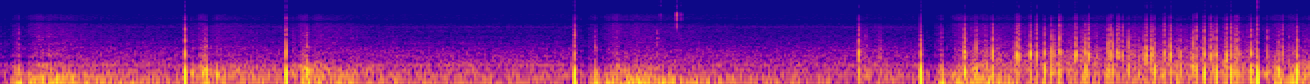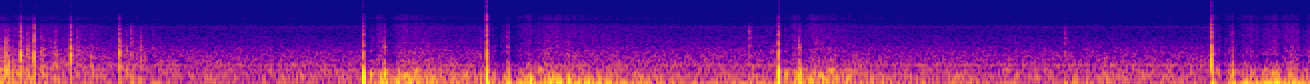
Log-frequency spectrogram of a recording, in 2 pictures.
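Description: Aerial firework shells bursting overhead: a series of sharp bangs and deep booms every second or two, with a dense run of rapid crackling about six to eight seconds in.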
